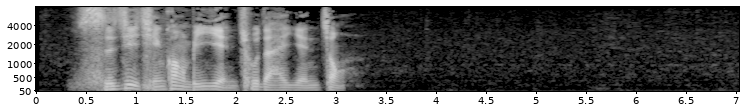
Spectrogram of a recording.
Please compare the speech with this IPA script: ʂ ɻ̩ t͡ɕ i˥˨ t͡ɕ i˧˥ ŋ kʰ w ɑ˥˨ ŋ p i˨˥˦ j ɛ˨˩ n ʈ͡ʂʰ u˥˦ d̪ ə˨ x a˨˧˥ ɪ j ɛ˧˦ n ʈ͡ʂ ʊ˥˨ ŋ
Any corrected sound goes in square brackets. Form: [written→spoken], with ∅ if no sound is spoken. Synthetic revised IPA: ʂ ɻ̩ t͡ɕ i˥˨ [t͡ɕ→t͡ɕʰ] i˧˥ ŋ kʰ w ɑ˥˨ ŋ p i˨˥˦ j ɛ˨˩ n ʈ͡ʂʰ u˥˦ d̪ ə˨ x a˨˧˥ ɪ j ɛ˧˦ n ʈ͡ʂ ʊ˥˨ ŋ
